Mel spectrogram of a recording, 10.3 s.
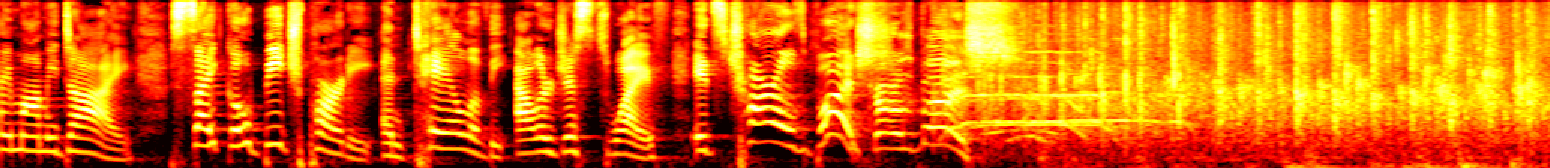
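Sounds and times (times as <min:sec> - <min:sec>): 
speech: 0:00.0 - 0:07.4
mild audience applause: 0:06.4 - 0:10.3.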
